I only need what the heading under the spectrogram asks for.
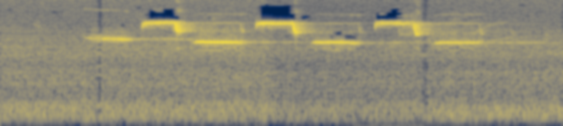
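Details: A Carolina Chickadee, a year-round resident in north and central Florida, gives one of its signature calls: clear, high whistles alternating higher and lower notes in a quick series of about three pairs.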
